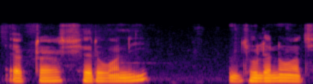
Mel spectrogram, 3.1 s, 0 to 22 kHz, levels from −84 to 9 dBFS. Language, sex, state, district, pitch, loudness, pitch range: Bengali, male, West Bengal, Alipurduar, 110 Hz, -17 LUFS, 105-115 Hz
